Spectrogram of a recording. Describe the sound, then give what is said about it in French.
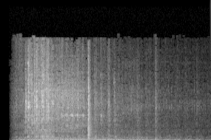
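A car engine bursts into life and revs, a loud rumbling roar that holds steady for about two seconds as the car pulls away, with no voices. “Elle en profite pour se casser en voiture.”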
